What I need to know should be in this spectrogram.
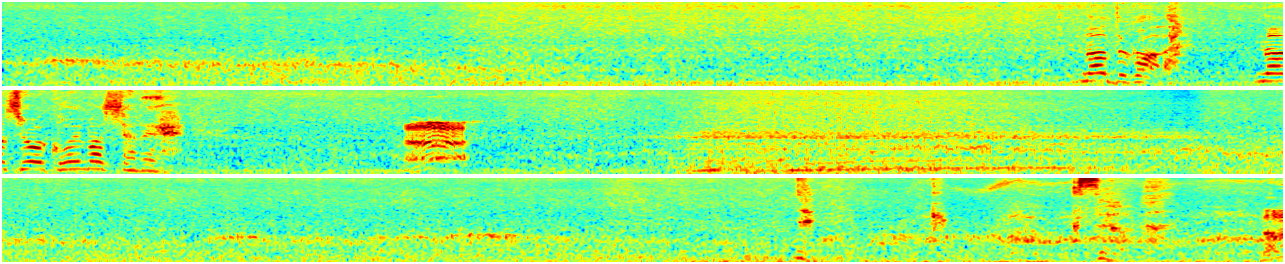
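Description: A snowmobile engine drones steadily.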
